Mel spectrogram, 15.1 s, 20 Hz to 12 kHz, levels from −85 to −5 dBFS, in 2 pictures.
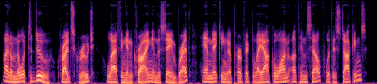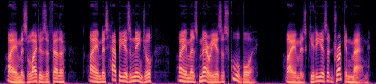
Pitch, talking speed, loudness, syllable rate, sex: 120 Hz, 215 wpm, -20 LUFS, 5.5 syllables/s, male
